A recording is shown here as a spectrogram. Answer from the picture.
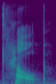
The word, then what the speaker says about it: KELP: It's also known as KELP because it's abbreviated CEOLP, and they pronounce it KELP.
